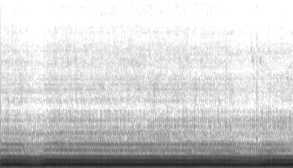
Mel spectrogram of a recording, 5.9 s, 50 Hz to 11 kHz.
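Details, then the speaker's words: 2003 Honda Element with its catalytic converter stolen: deep, loud, raw exhaust drone that rises with the revs and has no muffling; catalytic converter missing, awaiting replacement. "You want to hear what a Honda sounds like without a catalytic converter? There you go."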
